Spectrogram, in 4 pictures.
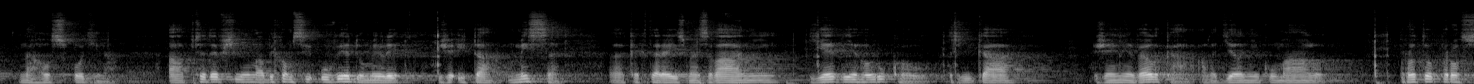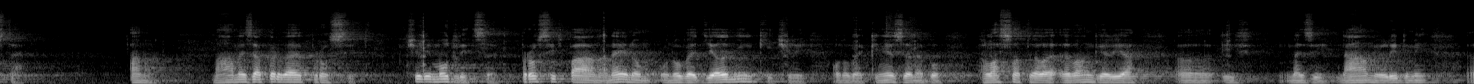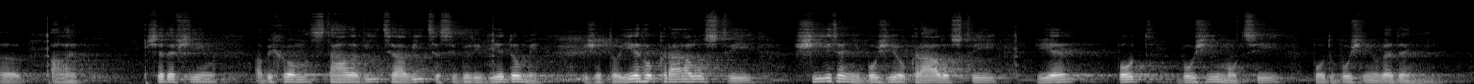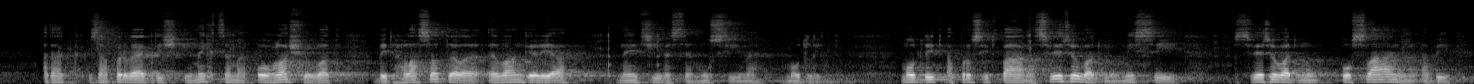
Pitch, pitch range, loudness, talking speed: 100 Hz, 90-115 Hz, -23 LUFS, 105 wpm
